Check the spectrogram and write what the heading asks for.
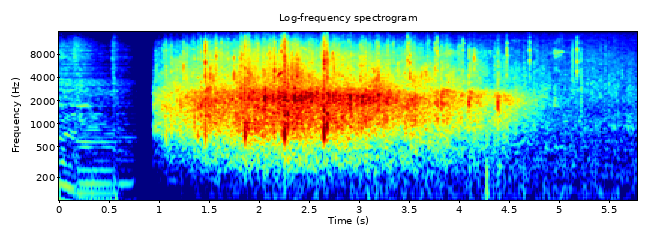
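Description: Intro music cuts off under a second in. After a brief silence, audience applause swells and gradually fades away.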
